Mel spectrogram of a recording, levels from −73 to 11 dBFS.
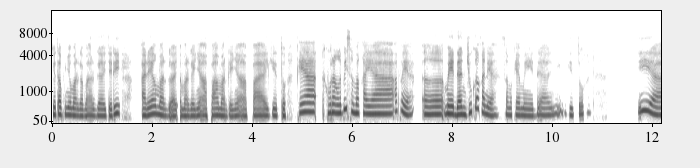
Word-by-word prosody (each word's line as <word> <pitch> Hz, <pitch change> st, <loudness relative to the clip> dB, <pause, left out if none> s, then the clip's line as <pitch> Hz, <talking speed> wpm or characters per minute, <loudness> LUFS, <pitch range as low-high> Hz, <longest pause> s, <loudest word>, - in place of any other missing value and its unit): kita 205 Hz, 0 st, +2 dB
punya 195 Hz, -1 st, +1 dB
marga-marga. 175 Hz, 0 st, -1 dB
Jadi, 215 Hz, +7 st, +1 dB, 0.4 s
ada 185 Hz, 0 st, +2 dB
yang 220 Hz, +2 st, +3 dB
marga 180 Hz, -4 st, 0 dB
marganya 175 Hz, +1 st, 0 dB
apa 185 Hz, 0 st, -1 dB
marganya 170 Hz, 0 st, -1 dB, 0.2 s
apa, 90 Hz, 0 st, -2 dB
gitu. 180 Hz, -, -2 dB, 0.3 s
Kayak, 275 Hz, +1 st, +3 dB, 0.2 s
kurang 250 Hz, 0 st, +2 dB
lebih 355 Hz, +8 st, +2 dB
sama 245 Hz, -3 st, +2 dB
kayak 225 Hz, +1 st, +2 dB
apa 300 Hz, +1 st, -6 dB
ya, 200 Hz, -3 st, +1 dB, 0.3 s
eee, 215 Hz, 0 st, +3 dB
Medan 205 Hz, -2 st, +4 dB
juga 360 Hz, +9 st, -1 dB
kan 245 Hz, -5 st, +1 dB
ya, 185 Hz, 0 st, -2 dB
sama 195 Hz, -3 st, -5 dB
kayak 185 Hz, 0 st, -2 dB
Medan, 190 Hz, +6 st, -3 dB
gitu 190 Hz, +2 st, -4 dB
kan. 250 Hz, +2 st, -19 dB, 0.9 s
Iya, 295 Hz, -5 st, +4 dB
200 Hz, 150 wpm, -25 LUFS, 180-230 Hz, 0.9 s, Medan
